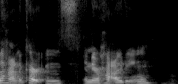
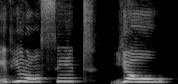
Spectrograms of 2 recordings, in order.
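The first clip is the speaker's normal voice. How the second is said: stern threat; 8 semitones higher than usual. Retold or imitated. Sherlock holding Watson back behind the curtain, stern and threatening. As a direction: hold your friend back with a threat. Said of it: "Sherlock grabbed him and was like".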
